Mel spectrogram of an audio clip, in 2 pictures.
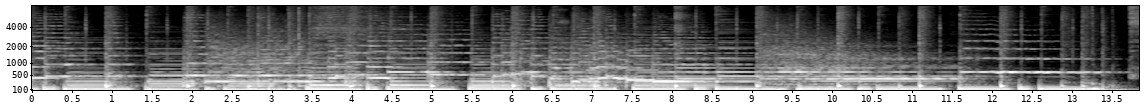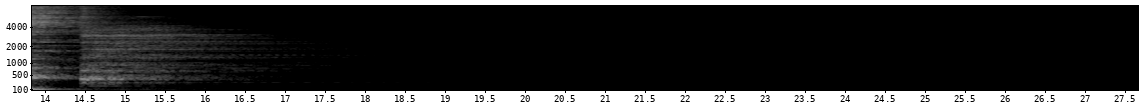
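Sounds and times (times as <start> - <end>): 
guitar test: 0.0 - 13.7.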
